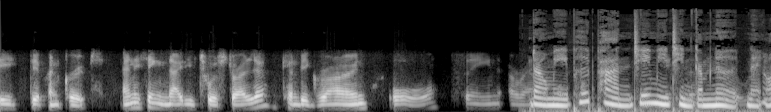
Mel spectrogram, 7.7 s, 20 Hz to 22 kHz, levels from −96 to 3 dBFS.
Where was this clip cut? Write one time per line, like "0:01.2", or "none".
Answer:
none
